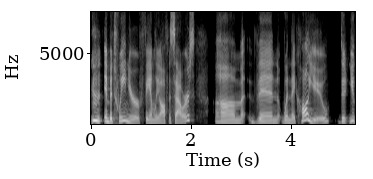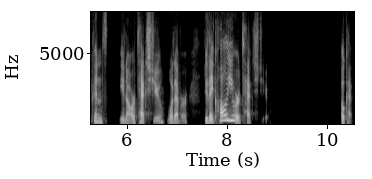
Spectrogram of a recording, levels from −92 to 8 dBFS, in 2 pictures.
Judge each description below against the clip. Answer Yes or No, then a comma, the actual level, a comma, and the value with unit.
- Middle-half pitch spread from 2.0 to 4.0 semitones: No, average, 4.9 semitones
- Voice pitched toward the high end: Yes, high, 210 Hz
